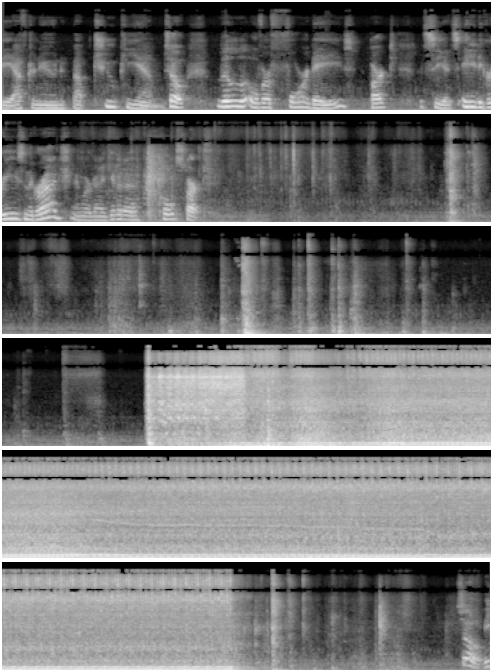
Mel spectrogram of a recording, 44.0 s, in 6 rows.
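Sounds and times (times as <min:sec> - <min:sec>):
car engine starting and idling: 0:24.2 - 0:40.6.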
